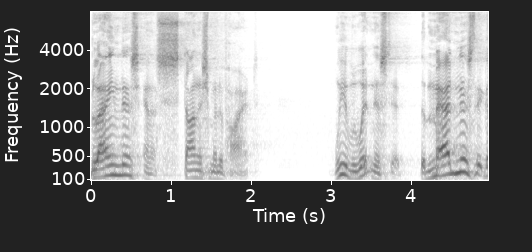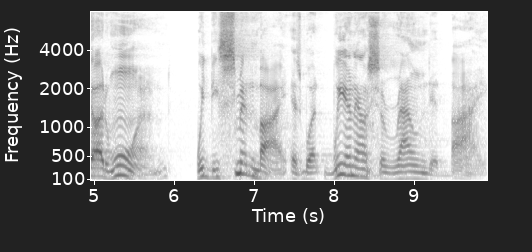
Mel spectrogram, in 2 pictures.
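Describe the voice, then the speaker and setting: A man talks at a fairly slow pace with vocal fry and a bright, sharp tone. His fairly high pitch swings very widely, and his loudness shifts a lot. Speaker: pastor. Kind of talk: sermon.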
